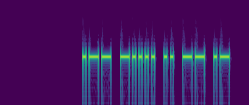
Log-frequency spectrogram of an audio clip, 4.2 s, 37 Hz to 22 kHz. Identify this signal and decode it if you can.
Morse code, heard as a keyed tone, about 23 wpm, 700 Hz. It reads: W6IMA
